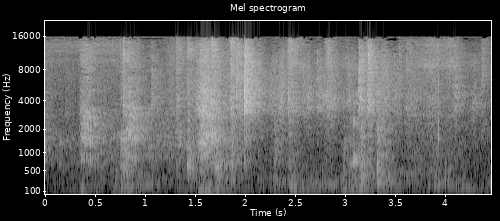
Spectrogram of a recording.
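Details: A male French Bulldog named Henry Lee, humping, gives breathy, rasping snorts and grunts in irregular bursts, several each second, with louder noisy puffs near the middle and no other clear sounds.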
